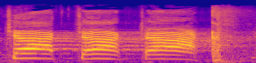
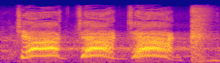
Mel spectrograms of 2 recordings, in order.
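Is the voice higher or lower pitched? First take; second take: lower; higher. First: It is said in a lower-pitched voice. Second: It is said in a higher-pitched voice.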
